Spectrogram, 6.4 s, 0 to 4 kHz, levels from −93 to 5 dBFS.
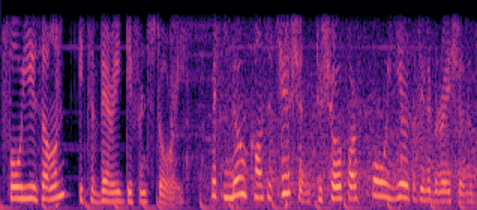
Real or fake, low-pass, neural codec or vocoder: real; 3.6 kHz; none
